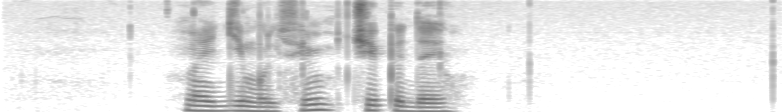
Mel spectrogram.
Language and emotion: Russian, neutral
